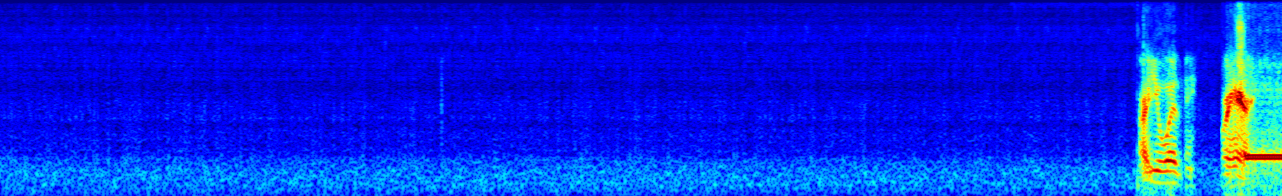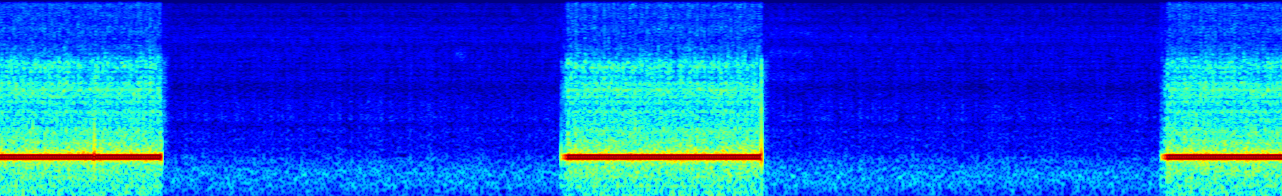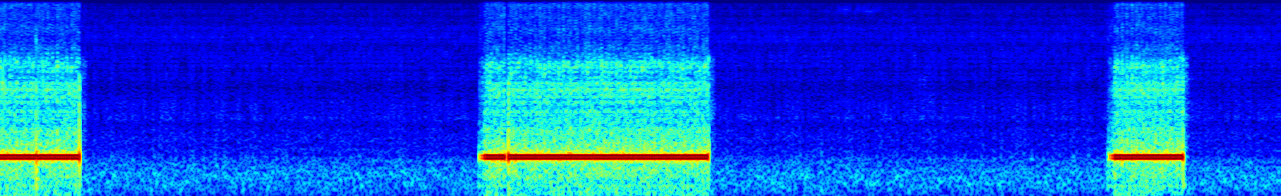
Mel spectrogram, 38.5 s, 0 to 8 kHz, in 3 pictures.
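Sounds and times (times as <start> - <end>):
speech: 11.5 - 12.8
telephone ringback tone: 12.3 - 14.5, 18.5 - 20.5, 24.5 - 26.5, 30.5 - 32.8, 36.8 - 37.6.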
